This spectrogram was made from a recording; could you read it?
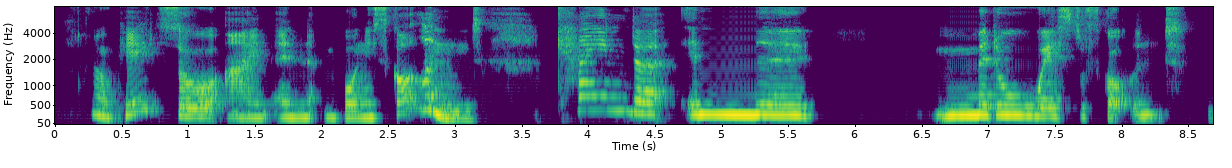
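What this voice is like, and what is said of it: Broad Scottish accent. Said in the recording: “hailing from Scotland ... I hope the accent isn't too broad.”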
